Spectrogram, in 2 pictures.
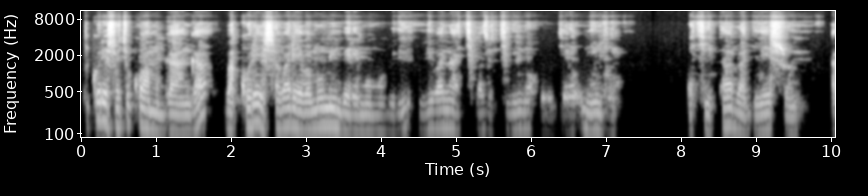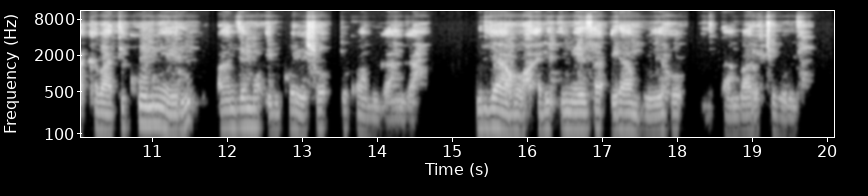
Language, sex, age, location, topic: Kinyarwanda, male, 18-24, Kigali, health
